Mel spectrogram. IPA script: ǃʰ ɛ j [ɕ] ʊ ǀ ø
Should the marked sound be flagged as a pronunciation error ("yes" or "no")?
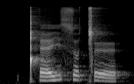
yes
